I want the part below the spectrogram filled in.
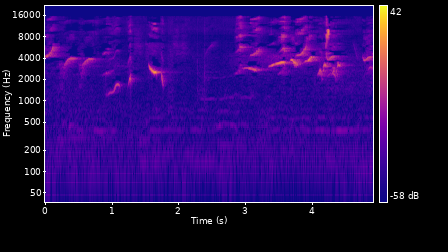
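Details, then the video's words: Greater green leafbird singing steadily with short pauses: scattered whistled notes and sweeping slurs, some rising and some falling, with a dense warbled burst near the end over a faint low hum. "KICAU CUCAK HIJAU GACOR JEDA RAPAT MATERI MANTAP"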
